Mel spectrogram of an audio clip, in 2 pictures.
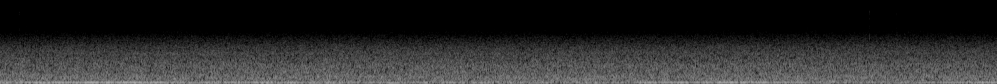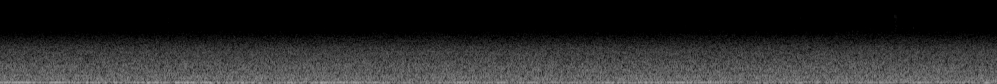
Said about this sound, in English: I just wanted to share the rain with you. It sounds really great. Hopefully you can hear it on the recording.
